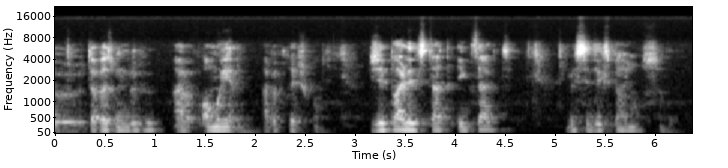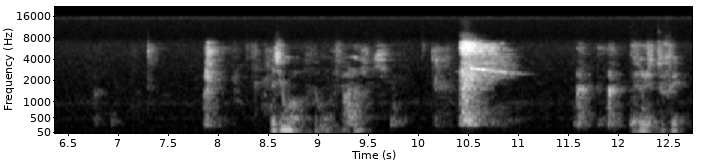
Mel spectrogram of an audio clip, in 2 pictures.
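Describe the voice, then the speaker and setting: A man's voice: lowish voice, echoey room, a little hiss or hum. A man casually commenting on his own gameplay, chatting, explaining game mechanics and talking to other players. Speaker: gaming YouTuber.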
